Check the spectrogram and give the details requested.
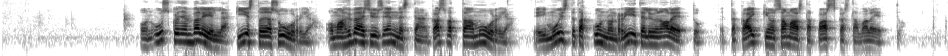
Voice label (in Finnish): suuret monoteismit, poetry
